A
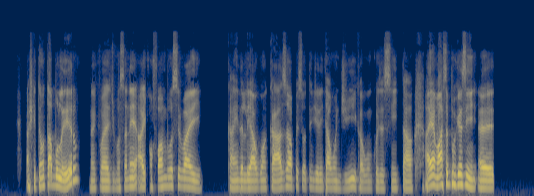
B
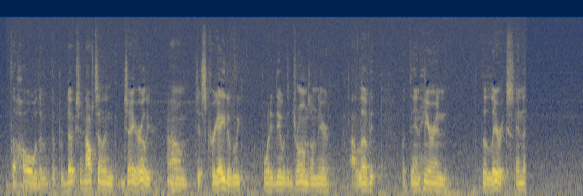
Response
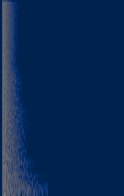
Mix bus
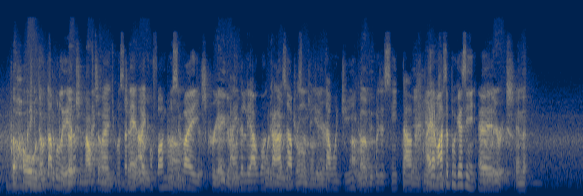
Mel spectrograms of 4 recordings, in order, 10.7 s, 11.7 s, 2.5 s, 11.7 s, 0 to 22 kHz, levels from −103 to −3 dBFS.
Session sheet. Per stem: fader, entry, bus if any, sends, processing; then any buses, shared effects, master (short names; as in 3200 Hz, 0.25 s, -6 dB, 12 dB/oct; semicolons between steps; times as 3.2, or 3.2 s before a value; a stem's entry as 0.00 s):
-11.5 dB, 0.00 s, send -17.5 dB, comb 5.8 ms, depth 73%
1.14 s -4 dB -> 1.93 s -15.5 dB, 0.00 s, send -6.5 dB, low-pass opened by the level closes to 2000 Hz, open at -13.5 dBFS; auto duck -11 dB, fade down 0.50 s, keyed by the first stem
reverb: on, RT60 0.90 s, pre-delay 6 ms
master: resonant high-pass 1200 Hz, resonance Q 3.9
